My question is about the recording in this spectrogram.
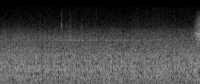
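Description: Steady, even background noise (room tone) with no distinct event.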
